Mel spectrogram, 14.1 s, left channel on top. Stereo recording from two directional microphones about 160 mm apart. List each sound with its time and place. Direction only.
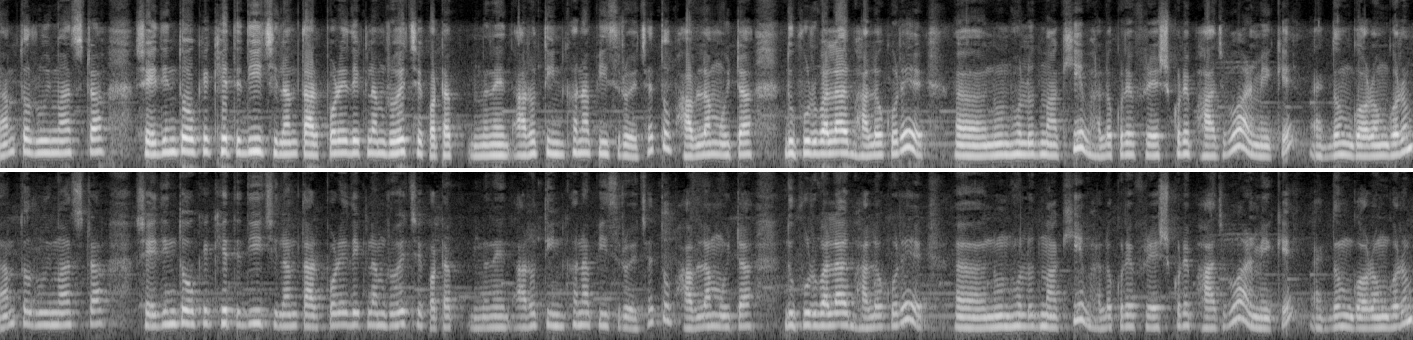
0.0 s a woman's voice: 25° left (ahead or behind)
